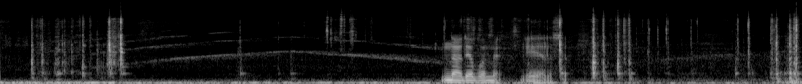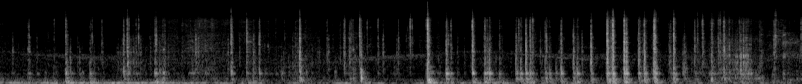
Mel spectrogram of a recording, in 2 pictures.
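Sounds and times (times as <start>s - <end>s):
hard plastic clicks and rattles: 5.5s - 16.0s.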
